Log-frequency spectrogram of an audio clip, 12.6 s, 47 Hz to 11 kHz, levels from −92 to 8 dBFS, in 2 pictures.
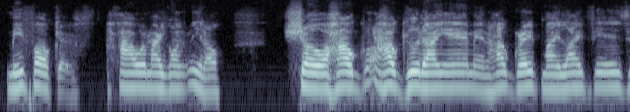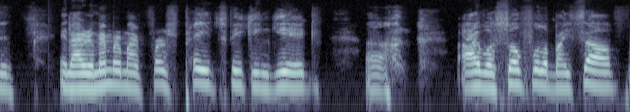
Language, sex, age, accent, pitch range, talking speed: English, male, 50-69, American, 145-170 Hz, 175 wpm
